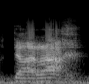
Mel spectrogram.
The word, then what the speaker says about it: Darach: His name is Darach. It's pronounced Darach.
